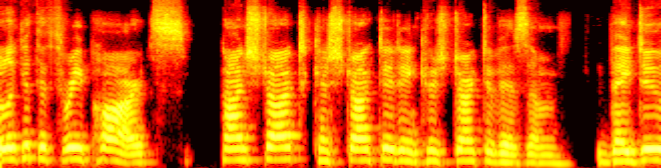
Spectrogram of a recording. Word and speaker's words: construct: Let's go to the first word, construct. So we look at this word in front of you. There's two ways to say it. Construct, with the emphasis on the second syllable.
